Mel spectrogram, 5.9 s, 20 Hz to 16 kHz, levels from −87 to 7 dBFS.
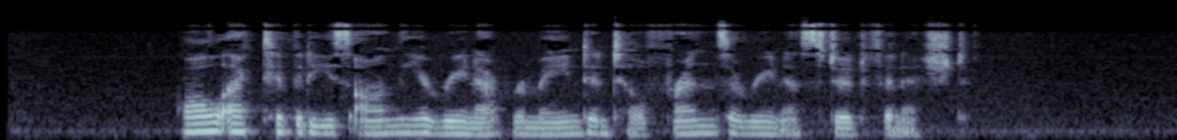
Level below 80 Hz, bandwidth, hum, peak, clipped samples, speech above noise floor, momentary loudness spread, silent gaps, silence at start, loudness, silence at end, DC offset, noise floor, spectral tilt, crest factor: -60 dBFS; 9.6 kHz; none; -2 dBFS; under 0.1%; 37 dB; 8 LU; none; 0.9 s; -20 LUFS; 1.05 s; under 0.1%; -58 dBFS; -3.5 dB/octave; 20 dB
